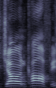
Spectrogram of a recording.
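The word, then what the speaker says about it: John Coffey: You got to You got to My name's John Coffee, sir. Like the drink, but not spelled the same.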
